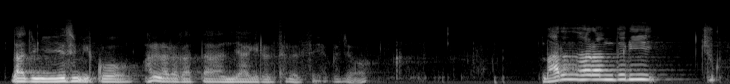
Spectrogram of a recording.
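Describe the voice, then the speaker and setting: A male pastor preaching a sermon dramatically, dropping to whispers and rising to shouts. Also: on the high side, creaky. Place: church sanctuary. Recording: muffled sound with long hall reverb. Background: long reverb.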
